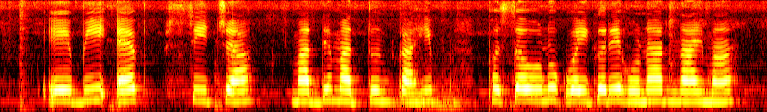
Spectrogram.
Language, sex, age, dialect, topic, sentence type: Marathi, female, 25-30, Southern Konkan, banking, question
